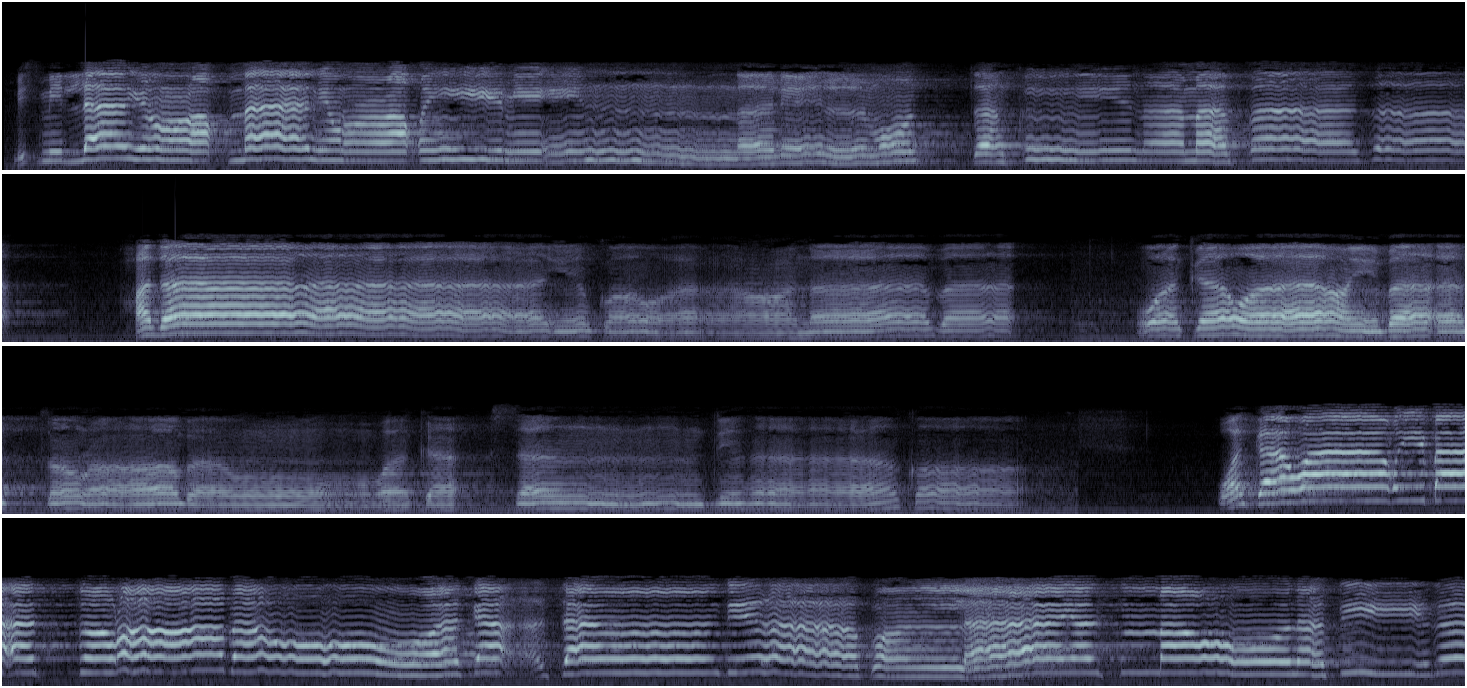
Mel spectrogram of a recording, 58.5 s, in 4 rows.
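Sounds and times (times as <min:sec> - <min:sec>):
recitation of Quran verses 31 to 36: 0:00.0 - 0:15.2, 0:15.8 - 0:39.8, 0:41.4 - 0:58.5.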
